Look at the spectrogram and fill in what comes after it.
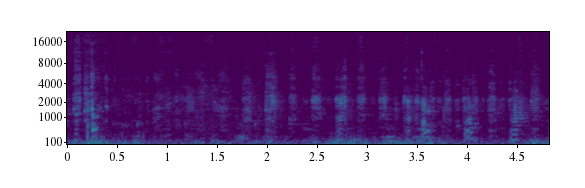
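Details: Playful Pit Bull among a pack of dogs at a private dog park, heavy steady panting in quick rhythmic huffs throughout, a short sharp sound near the start and faint outdoor rumble.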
